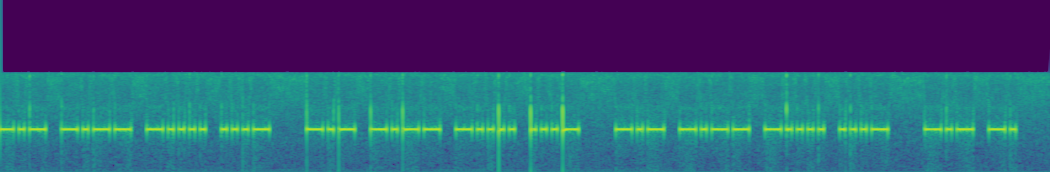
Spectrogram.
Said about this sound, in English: CW Morse code.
